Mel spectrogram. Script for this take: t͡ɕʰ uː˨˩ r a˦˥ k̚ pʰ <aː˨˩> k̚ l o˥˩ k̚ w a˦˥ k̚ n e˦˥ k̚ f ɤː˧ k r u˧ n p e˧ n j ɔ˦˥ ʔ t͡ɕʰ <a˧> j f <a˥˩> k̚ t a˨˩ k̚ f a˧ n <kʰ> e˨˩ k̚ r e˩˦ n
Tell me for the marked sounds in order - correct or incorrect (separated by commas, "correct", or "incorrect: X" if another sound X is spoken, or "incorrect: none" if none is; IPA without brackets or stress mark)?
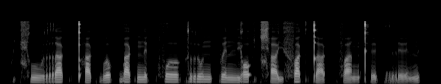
incorrect: a˨˩, incorrect: a˩˦, correct, correct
